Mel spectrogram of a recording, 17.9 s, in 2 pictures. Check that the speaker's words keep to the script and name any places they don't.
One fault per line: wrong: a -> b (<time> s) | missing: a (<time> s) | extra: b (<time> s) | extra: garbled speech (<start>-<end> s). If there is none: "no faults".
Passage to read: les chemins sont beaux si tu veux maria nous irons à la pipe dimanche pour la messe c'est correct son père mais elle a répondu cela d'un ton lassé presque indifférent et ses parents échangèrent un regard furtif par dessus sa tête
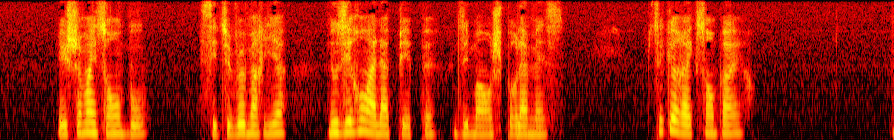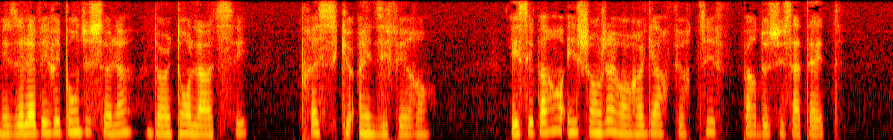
wrong: a -> avait (9.2 s)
